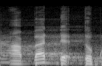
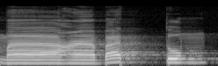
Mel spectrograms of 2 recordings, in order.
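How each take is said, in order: First: The d is heard separately before the t. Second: The d merges fully into a doubled t. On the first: The speaker calls it wrong. "Salah kalau dibaca abadtum" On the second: The speaker calls it right. "dal ini mesti digabung ke dalam huruf ta"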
